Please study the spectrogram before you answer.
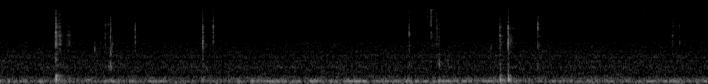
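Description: A palm-sized solid pink soap bar stamped "Love Nature" is held in the hand and shaved with a red box-cutter blade. Short, bright scraping clicks come at irregular intervals over a steady low hum.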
